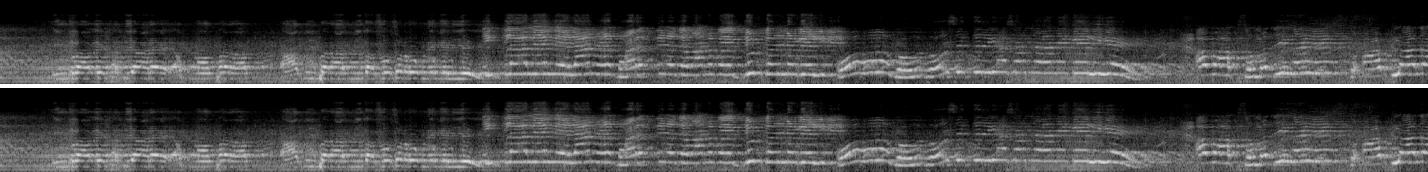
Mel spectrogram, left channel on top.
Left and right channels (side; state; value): both; identical; correlation 1.00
